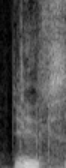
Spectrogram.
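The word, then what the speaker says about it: Dux: plays the character of frank ducks dukes dukes like put up your dukes yeah frank is that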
